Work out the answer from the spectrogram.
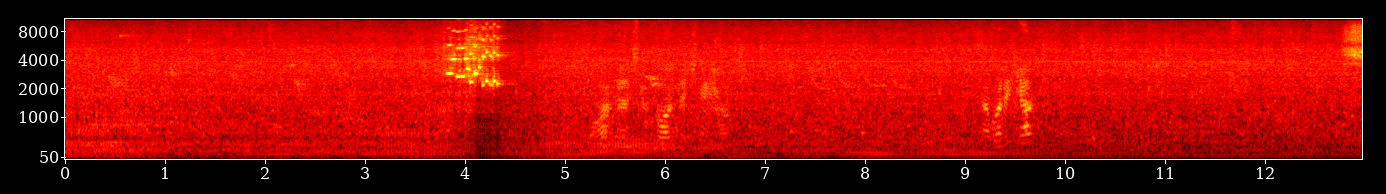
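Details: A talking myna in Thailand, recorded in the morning, imitates human speech with short voice-like phrases such as "Sawadika", "Hello" and "Mr. Speaker", spaced several seconds apart, plus one sharp high squeal over a steady background hum.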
